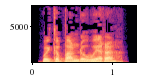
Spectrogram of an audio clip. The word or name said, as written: wikaparndo-wirra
